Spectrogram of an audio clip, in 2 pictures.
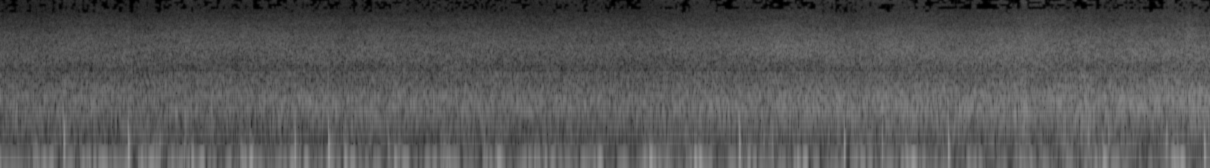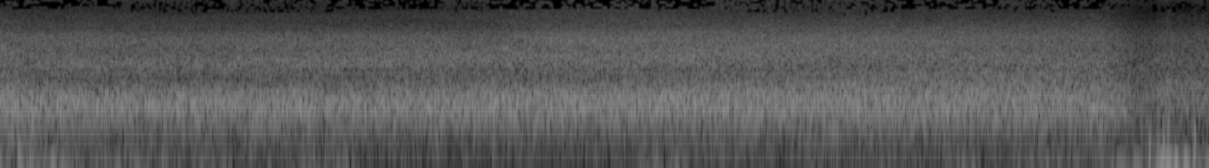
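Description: Water rushes continuously through a full mountain stream in the Serra do Caramulo, a broad steady roar with wind buffeting the microphone and occasional low thumps, no voices.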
